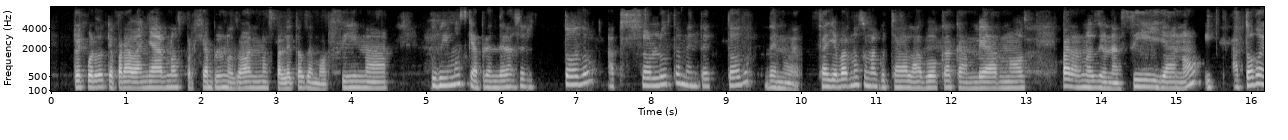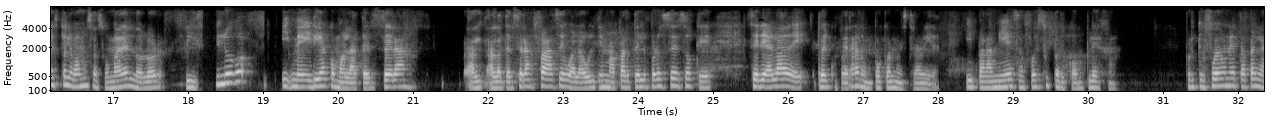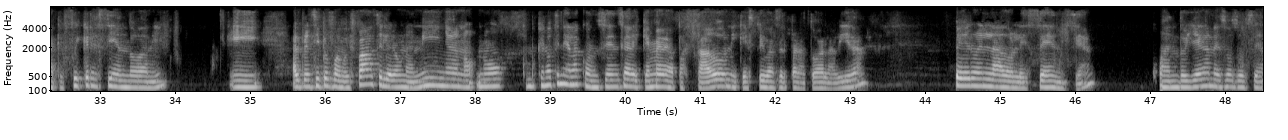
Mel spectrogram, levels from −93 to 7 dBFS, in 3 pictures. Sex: female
